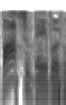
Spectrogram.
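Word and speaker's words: Vāsudeva: And Vasudeva, with the long A on the second letter.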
